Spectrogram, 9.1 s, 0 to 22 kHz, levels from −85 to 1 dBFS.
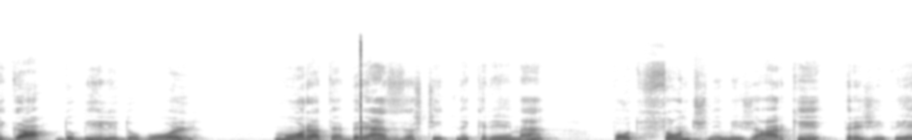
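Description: A corrupt FLAC frame at 3.60 s: flipped bits derailed the predictor from the damaged bit on, giving a brief error peaking about -9 dBFS.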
